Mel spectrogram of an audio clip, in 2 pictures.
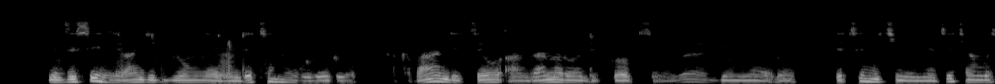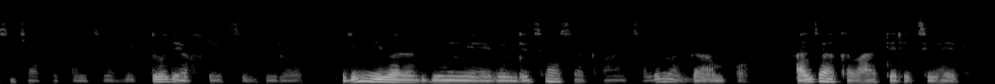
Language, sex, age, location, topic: Kinyarwanda, male, 18-24, Kigali, finance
